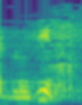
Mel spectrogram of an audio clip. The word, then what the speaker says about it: blue jean: Entonces ya, por ejemplo, usted encuentra en el diccionario blue jean, así con Y, porque esa es la pronunciación del inglés de la palabra blue hands. Entonces se dice blue jean.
